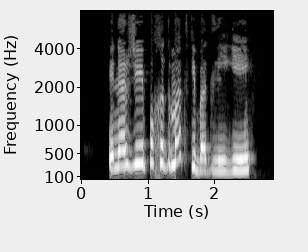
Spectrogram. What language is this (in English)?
Pashto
